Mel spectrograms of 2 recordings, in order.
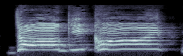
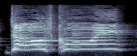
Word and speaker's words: Dogecoin: Doggy Coin, but it's pronounced Dogecoin.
